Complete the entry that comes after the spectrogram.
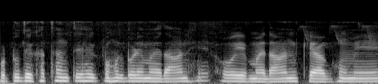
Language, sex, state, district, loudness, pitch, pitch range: Chhattisgarhi, male, Chhattisgarh, Rajnandgaon, -14 LUFS, 145 Hz, 140-160 Hz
